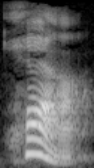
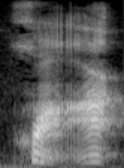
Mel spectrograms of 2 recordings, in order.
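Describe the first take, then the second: First: "huar" with a falling fourth tone; dictionary "huar", pitch falling. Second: "hua" with r-colour and a dipping third tone; everyday "hua" for huar, dipping in pitch. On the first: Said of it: "it's much more common to pronounce". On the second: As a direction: draw out "hua" low, in third tone. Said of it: "as the third tone". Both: Shown as a demonstration.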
